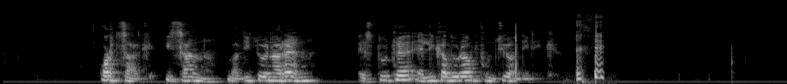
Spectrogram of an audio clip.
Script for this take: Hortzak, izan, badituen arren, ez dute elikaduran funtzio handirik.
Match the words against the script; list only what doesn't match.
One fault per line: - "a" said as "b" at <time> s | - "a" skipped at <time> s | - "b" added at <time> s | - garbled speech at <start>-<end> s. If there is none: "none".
none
